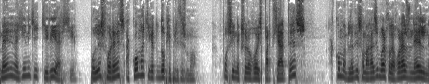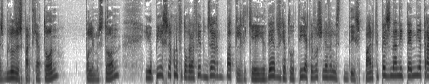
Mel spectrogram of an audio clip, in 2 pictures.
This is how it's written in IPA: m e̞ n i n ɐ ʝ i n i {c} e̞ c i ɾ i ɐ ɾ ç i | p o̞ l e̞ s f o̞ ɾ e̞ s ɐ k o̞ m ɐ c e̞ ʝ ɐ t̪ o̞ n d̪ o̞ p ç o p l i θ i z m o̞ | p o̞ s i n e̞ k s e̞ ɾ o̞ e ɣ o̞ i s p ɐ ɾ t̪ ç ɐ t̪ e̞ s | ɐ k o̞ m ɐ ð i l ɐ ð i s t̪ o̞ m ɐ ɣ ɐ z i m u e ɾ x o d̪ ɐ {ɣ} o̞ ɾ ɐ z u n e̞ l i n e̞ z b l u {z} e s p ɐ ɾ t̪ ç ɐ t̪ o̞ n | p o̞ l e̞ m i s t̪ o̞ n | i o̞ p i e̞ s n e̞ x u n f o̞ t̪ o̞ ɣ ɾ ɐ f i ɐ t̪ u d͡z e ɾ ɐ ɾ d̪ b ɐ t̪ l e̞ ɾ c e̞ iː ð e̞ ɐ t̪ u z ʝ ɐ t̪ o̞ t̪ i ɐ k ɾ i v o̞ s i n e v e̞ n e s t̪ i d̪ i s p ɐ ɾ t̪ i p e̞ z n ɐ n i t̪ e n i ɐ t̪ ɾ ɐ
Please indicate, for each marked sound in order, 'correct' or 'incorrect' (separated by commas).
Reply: correct, correct, correct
